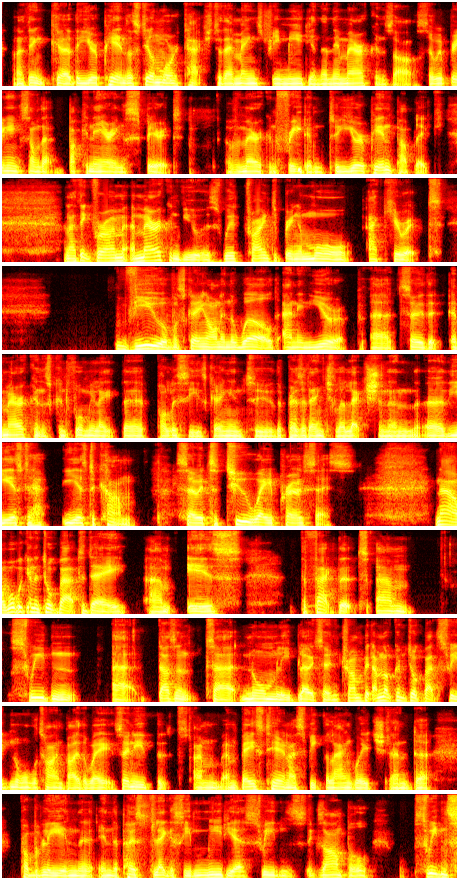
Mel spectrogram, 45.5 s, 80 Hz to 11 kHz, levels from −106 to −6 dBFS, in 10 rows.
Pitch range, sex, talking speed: 90-110 Hz, male, 185 wpm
